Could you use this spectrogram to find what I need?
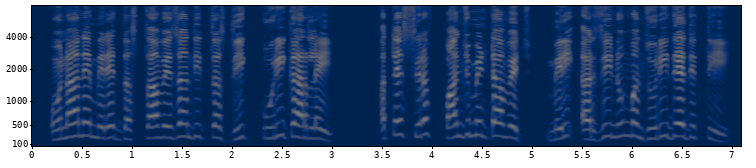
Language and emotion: Punjabi, surprised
